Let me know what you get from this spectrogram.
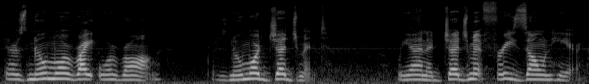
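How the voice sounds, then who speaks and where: A woman's voice: on the high side, fairly even intonation, normal speed, lightly acted. A woman playing a cynical, hard-nosed demon schemer in an audio drama, blunt and insistent in everyday ungrammatical speech.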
